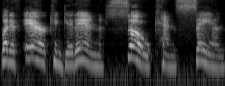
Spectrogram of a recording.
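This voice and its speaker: A put-on character voice growls out the words. The pace is very slow. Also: woman, high pitch for a woman. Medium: read story. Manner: smug, mocking.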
